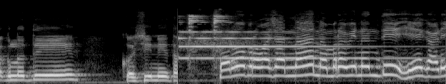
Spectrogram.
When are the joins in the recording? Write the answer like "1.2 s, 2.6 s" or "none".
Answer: 1.8 s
